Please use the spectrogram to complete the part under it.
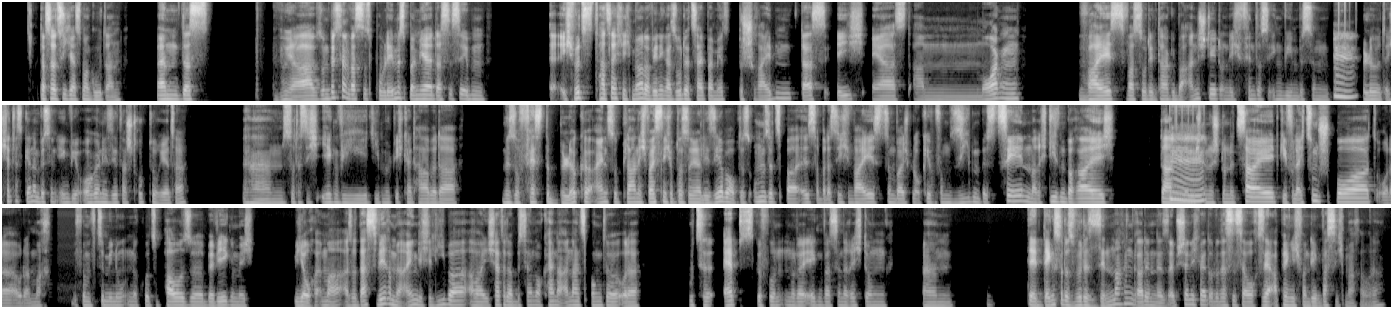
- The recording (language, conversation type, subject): German, advice, Wie finde ich eine gute Balance zwischen Arbeit, Bewegung und Erholung?
- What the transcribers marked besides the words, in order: static; other background noise; drawn out: "am"; distorted speech; stressed: "was"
